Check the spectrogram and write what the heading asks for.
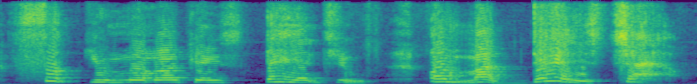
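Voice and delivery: put-on high, slow, taunting teen girl voice; bratty daughter. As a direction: sneer it at mom like a spoiled daughter. Daughter taunting her mother.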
